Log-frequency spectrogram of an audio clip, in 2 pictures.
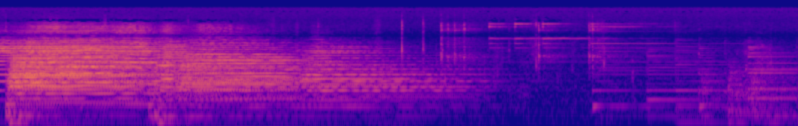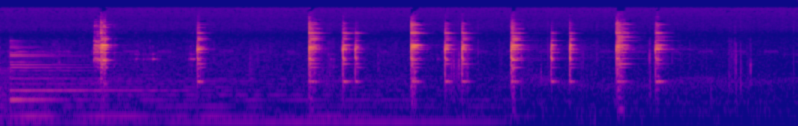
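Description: Orchestral film music led by brass plays loudly at first and fades away over the first several seconds. In the second half, a blacksmith's hammer strikes heated iron on an anvil about a dozen times at uneven intervals, each blow sharp and ringing.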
